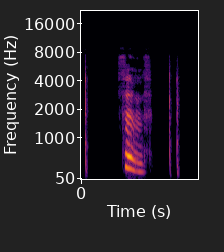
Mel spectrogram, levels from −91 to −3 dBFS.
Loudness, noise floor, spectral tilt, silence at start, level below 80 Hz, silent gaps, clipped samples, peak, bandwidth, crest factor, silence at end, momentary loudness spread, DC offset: -30 LUFS; under -90 dBFS; -4 dB/octave; 0.05 s; -88 dBFS; 0.15-0.73 s, 1.44-1.75 s, 1.82-1.90 s; under 0.1%; -16 dBFS; 7.8 kHz; 20 dB; 0.45 s; 22 LU; under 0.1%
